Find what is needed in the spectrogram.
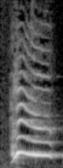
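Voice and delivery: very high, loud sing-out hello; hammed-up silvery soprano greeting. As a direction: trill it high down the phone. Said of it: "high, silvery voice".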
